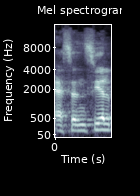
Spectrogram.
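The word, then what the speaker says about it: essential: अब यहाँ पे देखिए एसेंशियल, इसे भी हम एसेंशियल पढ़ेंगे, टीएल नहीं पढ़े।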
